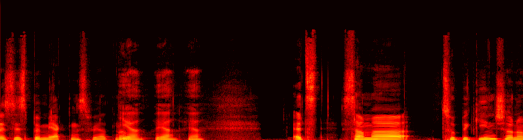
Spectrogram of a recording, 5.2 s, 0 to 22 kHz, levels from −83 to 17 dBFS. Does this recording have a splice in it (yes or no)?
no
